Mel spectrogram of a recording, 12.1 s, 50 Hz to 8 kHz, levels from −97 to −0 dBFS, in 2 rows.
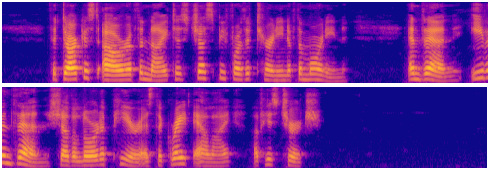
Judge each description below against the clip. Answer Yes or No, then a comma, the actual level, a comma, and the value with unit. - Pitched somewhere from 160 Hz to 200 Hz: Yes, high, 190 Hz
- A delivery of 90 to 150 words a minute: Yes, average, 145 wpm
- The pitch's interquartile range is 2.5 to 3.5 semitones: No, average, 4.0 semitones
